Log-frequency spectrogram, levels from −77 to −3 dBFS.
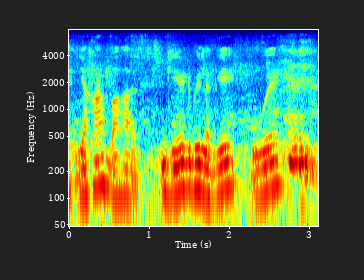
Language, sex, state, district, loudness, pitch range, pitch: Hindi, male, Uttar Pradesh, Lucknow, -15 LUFS, 110-125 Hz, 120 Hz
